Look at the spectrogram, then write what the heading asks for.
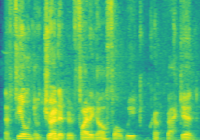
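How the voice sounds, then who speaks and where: A man's voice: lowish voice, fairly quick, a little mellow. A young man hosting a let's play, reading a visual novel aloud expressively and reacting as he goes. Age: young adult.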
